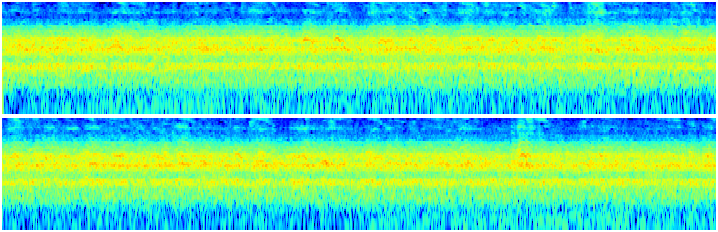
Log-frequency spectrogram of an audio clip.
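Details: From thousands of perched and wheeling crested auklets comes a seamless, buzzing chorus of nasal calls lasting throughout, with an occasional sharp squeal rising above it.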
